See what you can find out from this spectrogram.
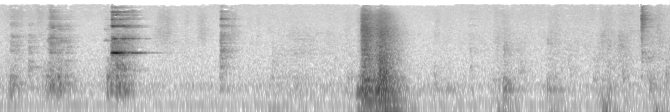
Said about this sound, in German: Ich hole jetzt noch zwei Gläser.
